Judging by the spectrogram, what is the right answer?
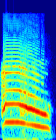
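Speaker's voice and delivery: high, drawn-out mock "ow"; imitated scream. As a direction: mimic her underwhelming yelp of pain. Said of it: "she was just like".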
